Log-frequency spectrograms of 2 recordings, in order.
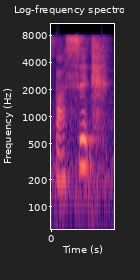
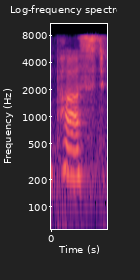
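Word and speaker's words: passed: a s e d some people tend to say as pass it but it's actually past so that's what they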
